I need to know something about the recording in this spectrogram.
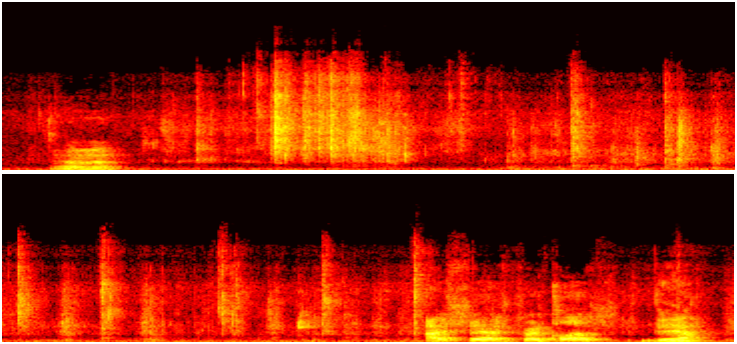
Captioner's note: shell cracking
